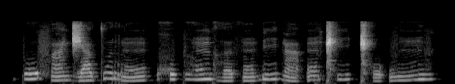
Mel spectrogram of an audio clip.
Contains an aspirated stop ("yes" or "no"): yes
